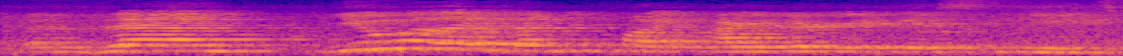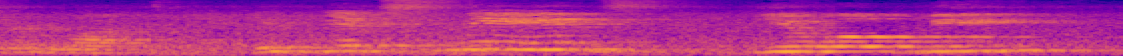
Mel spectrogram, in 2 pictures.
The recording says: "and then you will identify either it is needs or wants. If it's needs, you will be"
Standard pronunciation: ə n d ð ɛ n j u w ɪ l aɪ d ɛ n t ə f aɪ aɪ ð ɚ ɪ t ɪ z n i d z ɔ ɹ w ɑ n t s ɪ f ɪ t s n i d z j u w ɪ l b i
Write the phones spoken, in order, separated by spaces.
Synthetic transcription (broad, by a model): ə n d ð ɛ n j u w ɪ l aɪ d ɛ n t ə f aɪ aɪ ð ɚ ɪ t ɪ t n i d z ɔ ɹ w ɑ t ɪ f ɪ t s n i d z j u w ɪ l b i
